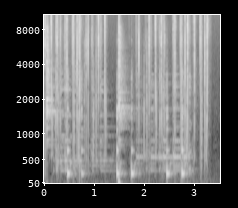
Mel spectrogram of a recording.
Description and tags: soundscape HD Tom&Jacob
Tom & Jacob made this Soundscape using their own mySounds and the mySound from David & Judith in Barcelona and Segyid in Belgium.
cityrings, humphry-davy, Jacob, soundscape, Tom, UK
